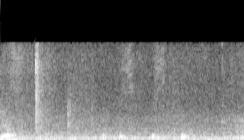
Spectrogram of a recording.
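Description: Faint strokes of a dry-erase marker writing on a whiteboard.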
